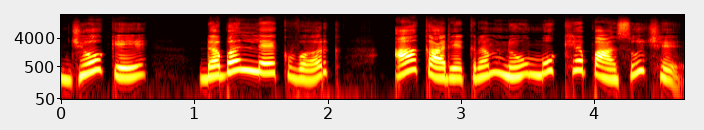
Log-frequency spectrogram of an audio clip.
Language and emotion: Gujarati, neutral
